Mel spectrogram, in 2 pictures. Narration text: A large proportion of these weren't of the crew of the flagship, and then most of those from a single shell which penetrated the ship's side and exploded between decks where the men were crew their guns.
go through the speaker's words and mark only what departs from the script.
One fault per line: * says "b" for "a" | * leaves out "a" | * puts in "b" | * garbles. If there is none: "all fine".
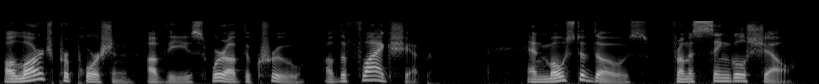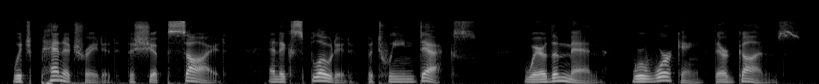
* says "were" for "weren't"
* leaves out "then"
* says "working" for "crew"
